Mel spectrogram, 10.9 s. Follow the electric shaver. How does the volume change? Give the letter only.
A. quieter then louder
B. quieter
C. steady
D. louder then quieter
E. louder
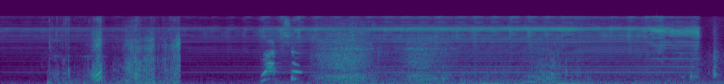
E.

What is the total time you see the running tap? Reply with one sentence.
The running tap can be heard for 2 seconds in total.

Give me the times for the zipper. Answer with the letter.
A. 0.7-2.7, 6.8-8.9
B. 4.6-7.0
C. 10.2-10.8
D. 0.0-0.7
A.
